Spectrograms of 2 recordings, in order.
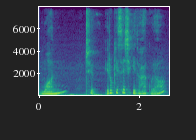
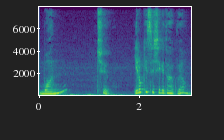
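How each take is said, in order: The two takes are said the same way.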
